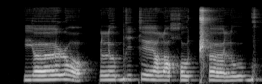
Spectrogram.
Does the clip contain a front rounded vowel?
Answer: yes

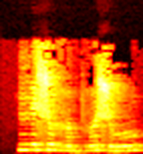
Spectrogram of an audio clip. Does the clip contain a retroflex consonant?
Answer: no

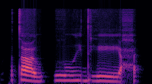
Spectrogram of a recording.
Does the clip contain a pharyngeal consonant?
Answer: yes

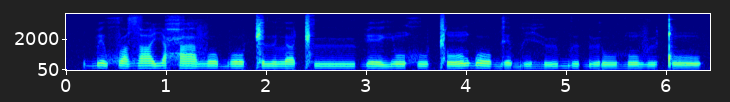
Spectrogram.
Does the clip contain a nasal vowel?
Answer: yes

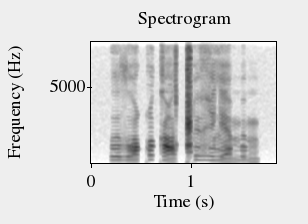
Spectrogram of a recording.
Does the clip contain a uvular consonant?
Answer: yes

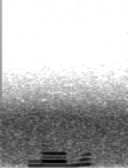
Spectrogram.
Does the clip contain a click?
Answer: no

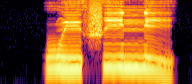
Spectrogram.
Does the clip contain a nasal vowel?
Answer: yes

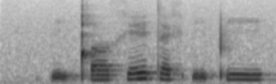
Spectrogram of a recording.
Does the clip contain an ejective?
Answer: yes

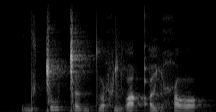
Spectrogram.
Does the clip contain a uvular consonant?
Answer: yes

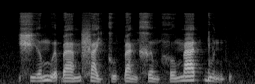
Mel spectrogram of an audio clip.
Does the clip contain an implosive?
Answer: yes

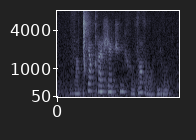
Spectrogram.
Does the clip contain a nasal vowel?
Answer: no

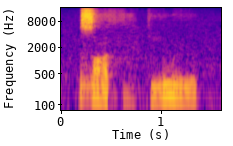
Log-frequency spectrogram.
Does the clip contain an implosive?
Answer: no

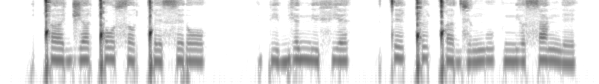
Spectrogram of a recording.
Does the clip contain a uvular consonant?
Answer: no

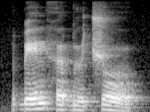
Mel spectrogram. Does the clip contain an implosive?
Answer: yes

